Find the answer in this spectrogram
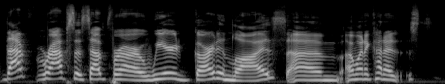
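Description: A woman's voice: fairly high pitch, unhurried, sharp tone, no echo, clean studio sound. A woman with a Canadian accent co-hosting a gardening podcast in casual, informal, bubbly chat.

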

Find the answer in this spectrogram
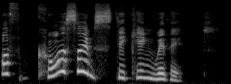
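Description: A woman's voice: high voice, big pitch swings, slow pace, fairly bright tone, no echo, studio quality, heavily acted. A woman voicing a prim, contented man who teases his lover in a fan fiction audio drama. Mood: teasing. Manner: prim, playfully indignant.

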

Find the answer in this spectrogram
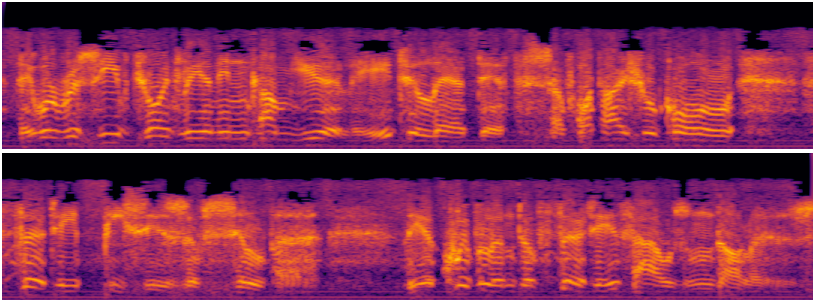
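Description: A man playing a theatrical magician patriarch in a 1970s radio drama, speaking in grandiose, deliberate, formal phrases. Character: dead magician patriarch, theatrical, speaking through a recorded will. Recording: dull noisy old radio recording, low hum.

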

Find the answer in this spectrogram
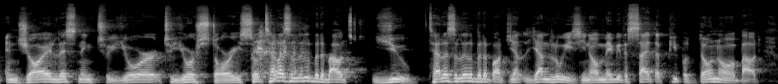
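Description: A man hosting a podcast, eagerly introducing his guest. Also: on the low side. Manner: eager, enthusiastic. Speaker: podcast host.

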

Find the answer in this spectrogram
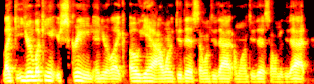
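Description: A man's voice: fairly low pitch, fairly even intonation, racing, darkish tone. A young man hosting a casual podcast, rambling through his thoughts with lots of "like" fillers. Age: young adult. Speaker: podcast host. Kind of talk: casual chat.

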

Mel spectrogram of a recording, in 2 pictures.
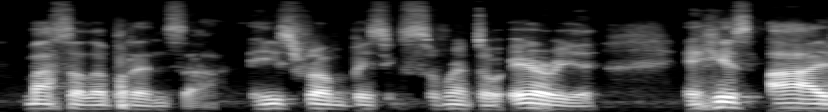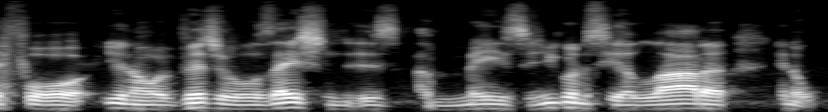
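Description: Male filmmaker from D.C., very low voice, chatty and rambling guest. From Washington, D.C. area, USA. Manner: rambling, many fillers and restarts. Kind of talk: casual interview. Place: remote call from Italy.

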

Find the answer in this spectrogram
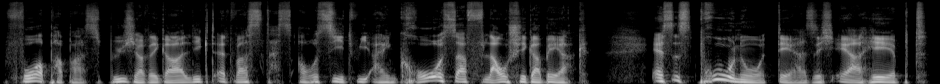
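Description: Slow, expressive male bedtime storyteller. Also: lowish voice, dry recording, studio quality. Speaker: children's story narrator and podcast host. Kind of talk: scripted bedtime story narration.

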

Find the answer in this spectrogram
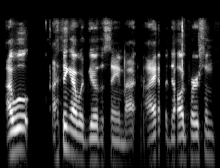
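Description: A man's voice: medium pitch, fast talker, a bit bright, a little hiss or hum. A man hosting a casual interview, informal and a little self-deprecating in the way he talks. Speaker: interview host.

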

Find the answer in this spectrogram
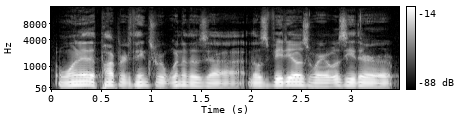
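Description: A man chatting as a podcast guest, mostly in English, who laughs easily and gets animated when telling stories. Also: lowish voice, moderate pace. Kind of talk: casual chat.

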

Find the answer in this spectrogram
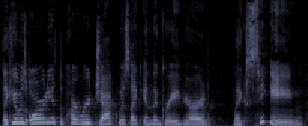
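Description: A young woman with a somewhat high voice chats in a loose, rambling way, dropping "like" into nearly every phrase. Her nose is stuffed up, which gives her voice a congested sound. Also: expressive, a little fast. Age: young adult. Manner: rambling, full of "like", laughs often. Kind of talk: casual vlog chat.

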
